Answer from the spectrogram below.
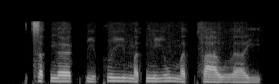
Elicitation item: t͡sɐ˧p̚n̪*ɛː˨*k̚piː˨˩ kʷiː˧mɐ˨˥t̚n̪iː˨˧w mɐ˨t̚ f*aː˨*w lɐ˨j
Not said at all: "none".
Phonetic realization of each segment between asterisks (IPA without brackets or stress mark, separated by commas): œː˨, aː˨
